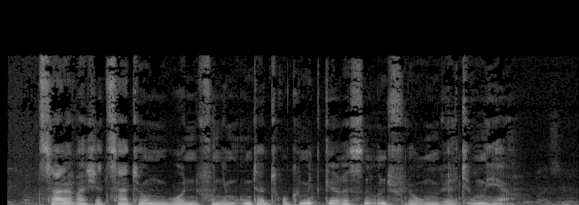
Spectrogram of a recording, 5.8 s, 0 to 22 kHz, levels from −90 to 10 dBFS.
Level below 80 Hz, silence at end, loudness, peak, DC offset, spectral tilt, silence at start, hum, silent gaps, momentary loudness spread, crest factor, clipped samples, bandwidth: -50 dBFS; 0 s; -30 LUFS; -10 dBFS; under 0.1%; -5.5 dB/octave; 0.1 s; none; none; 8 LU; 20 dB; under 0.1%; 16.5 kHz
